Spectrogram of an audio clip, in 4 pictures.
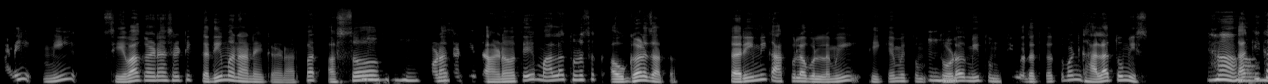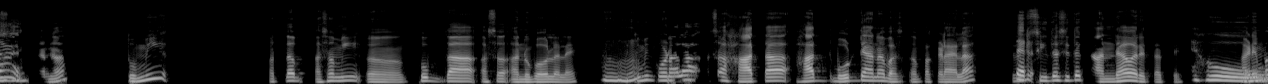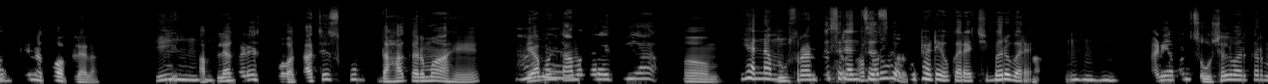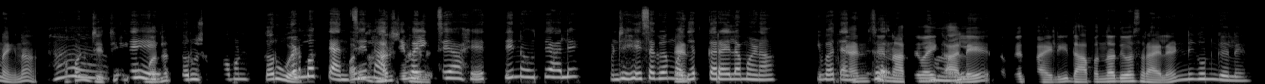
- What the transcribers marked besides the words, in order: none
- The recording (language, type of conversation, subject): Marathi, podcast, आपत्कालीन परिस्थितीत नातेवाईक आणि शेजारी कशा प्रकारे मदत करू शकतात?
